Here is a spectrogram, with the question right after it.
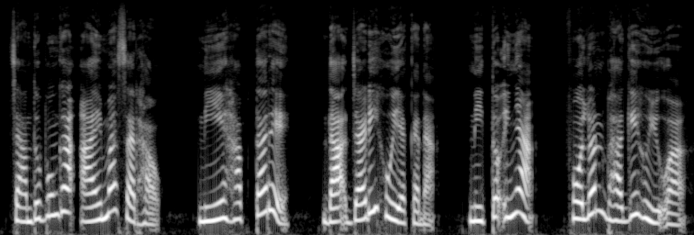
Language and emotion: Santali, happy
